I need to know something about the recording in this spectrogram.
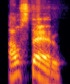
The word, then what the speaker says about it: austero: Austero. Tá? Austero. Eu tenho, de fato, 3 sílabas.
